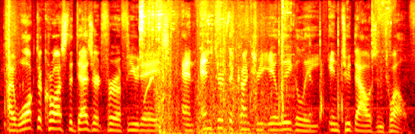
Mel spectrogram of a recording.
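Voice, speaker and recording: A man's voice: on the high side, moderate pace, creaky, noisy background. A man in his thirties from New York, casually and argumentatively discussing politics, often repeating himself. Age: 30s.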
